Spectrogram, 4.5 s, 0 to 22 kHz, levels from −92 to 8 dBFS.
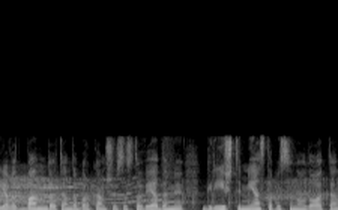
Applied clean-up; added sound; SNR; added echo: none; Squeak; 13 dB; none.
